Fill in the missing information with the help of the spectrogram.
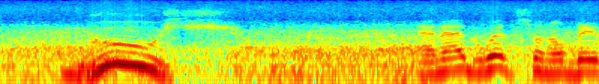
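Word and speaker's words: Gwosdz: stop DG the catcher he spells it GW s DZ pronounced gou and Ed witson will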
